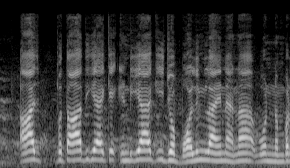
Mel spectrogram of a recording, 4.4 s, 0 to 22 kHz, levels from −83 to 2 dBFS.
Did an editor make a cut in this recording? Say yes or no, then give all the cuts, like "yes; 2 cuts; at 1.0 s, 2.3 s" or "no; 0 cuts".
no; 0 cuts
